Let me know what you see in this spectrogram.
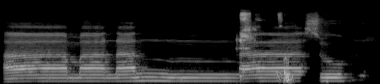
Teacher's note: Alif fathah berdiri mad tabi'i, panjang 2 harokat. Nun tasdid dibaca gunnah atau mendengung, ditahan 2 harokat.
